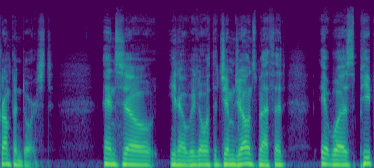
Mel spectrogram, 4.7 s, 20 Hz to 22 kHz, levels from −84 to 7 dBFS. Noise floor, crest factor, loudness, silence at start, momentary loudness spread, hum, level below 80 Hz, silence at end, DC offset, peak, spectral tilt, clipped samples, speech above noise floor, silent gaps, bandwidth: -55 dBFS; 12 dB; -18 LUFS; 0 s; 10 LU; none; -46 dBFS; 0 s; under 0.1%; -6 dBFS; -6 dB/octave; under 0.1%; 38 dB; none; 15 kHz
